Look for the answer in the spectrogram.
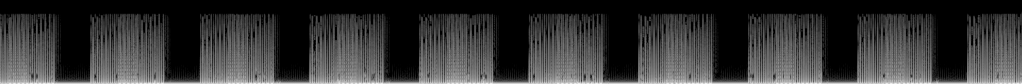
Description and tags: These clips are buzzing type audio noise.
Various rhythmic attributes are used to make them unique and original.
Square and Triangle filters were used to create all of the Buzz!
Get a BUZZ!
